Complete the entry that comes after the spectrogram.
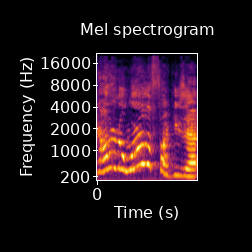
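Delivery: high, fast mock protest; hammed-up rapid high-pitched denial; imitating Quincy. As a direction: blurt it out in a put-on high voice.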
